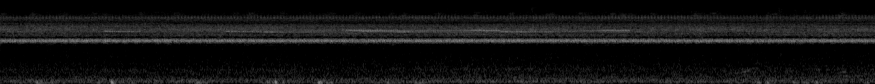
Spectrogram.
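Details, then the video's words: Grass insects singing in a meditation recording of deepening insect song: a dense, steady high-pitched trill chorus with a strong continuous band and fainter overlapping shimmering buzzes above, no other clear sounds. "깊어가는 풀벌레 노랫소리"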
